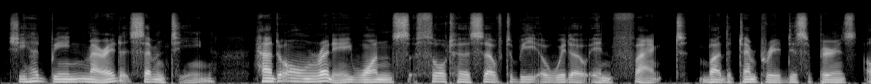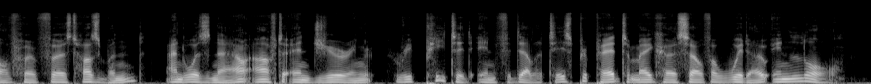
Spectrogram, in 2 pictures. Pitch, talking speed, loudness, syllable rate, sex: 110 Hz, 140 wpm, -19 LUFS, 4.3 syllables/s, male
